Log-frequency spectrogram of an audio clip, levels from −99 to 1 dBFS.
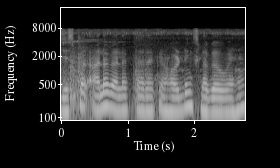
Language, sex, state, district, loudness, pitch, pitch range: Hindi, male, Chhattisgarh, Raigarh, -33 LUFS, 135 Hz, 130-150 Hz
